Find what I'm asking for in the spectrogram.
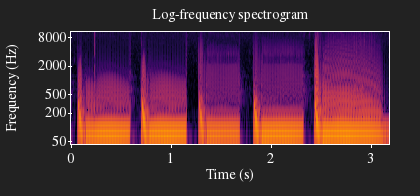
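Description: An 808 bass played on an MPC Key 37 Gen 2 through a distortion plugin: five loud, booming notes in a row, each sustained with gritty harmonics, the last ringing out longest.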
